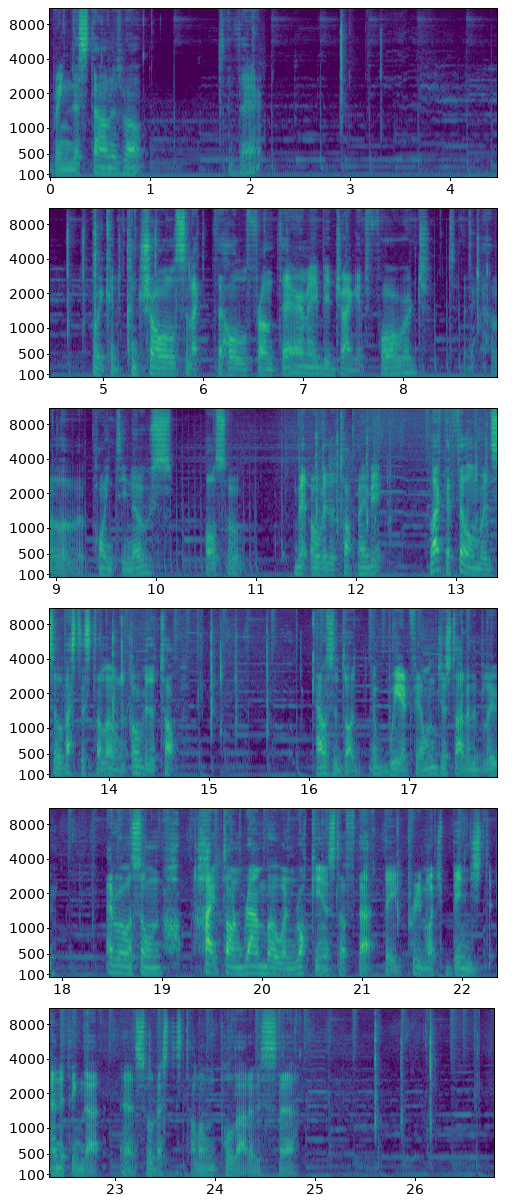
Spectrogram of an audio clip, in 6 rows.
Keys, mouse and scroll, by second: 0.7 click, 1.9 middle click, 2.7 shift+middle click, 3.0 middle click, 3.7 middle click, 3.8 shift+middle click, 4.9 ctrl+click, 5.9-6.2 scroll down 3, 6.2 middle click, 7.1 click, 8.3 click, 8.4 Tab, 8.7 middle click, 10.3 middle click, 11.0 middle click, 11.4 ctrl+z, 11.9 ctrl+z, 12.0 scroll up 1, 12.1 middle click, 12.9 ctrl+z, 13.1 middle click, 13.5 scroll up 2, 13.8 ctrl+z, 14.2 middle click, 14.8 ctrl+z, 15.4 shift+middle click, 16.3 click, 17.9 2, 18.1 click, 19.0 1, 19.4 click, 20.1 click, 21.1 2, 21.4 middle click, 22.3 click, 22.7 middle click, 23.1 shift+middle click, 23.7 middle click, 24.1 scroll down 1, 24.3 middle click, 25.1 click, 25.7 click, 26.4 ctrl+click, 26.6 ctrl+click, 26.6 middle click.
